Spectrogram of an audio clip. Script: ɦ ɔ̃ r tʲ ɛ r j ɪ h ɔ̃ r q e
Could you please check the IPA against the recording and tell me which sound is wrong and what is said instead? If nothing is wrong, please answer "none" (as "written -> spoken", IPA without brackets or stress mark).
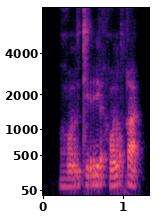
none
